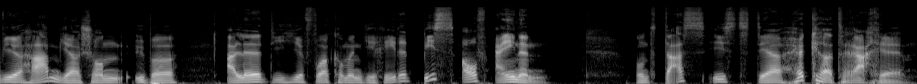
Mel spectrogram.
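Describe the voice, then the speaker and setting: A man hosts a casual review podcast. His voice sits fairly low and swings expressively in pitch. The sound is close and dry. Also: dry recording. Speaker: podcast host.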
